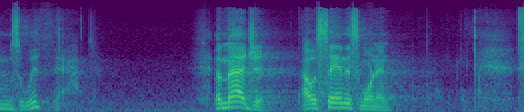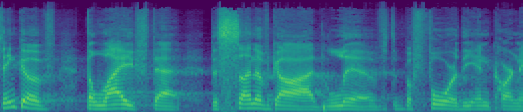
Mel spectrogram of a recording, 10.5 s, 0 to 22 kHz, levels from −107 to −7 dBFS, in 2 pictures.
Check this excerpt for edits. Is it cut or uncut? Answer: cut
